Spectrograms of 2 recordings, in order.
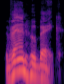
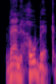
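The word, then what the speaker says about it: VanHoebeek: The first time Mave and I ever parked on Van Hubake Street, Van Hubake, mispronounced as Van Hobic by everyone in Elkins Park, was the first time I'd come home from Chot for spring break.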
